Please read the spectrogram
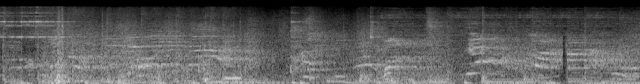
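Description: Music playing, with voices and several heavy thuds of bodies hitting a wrestling ring mat.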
